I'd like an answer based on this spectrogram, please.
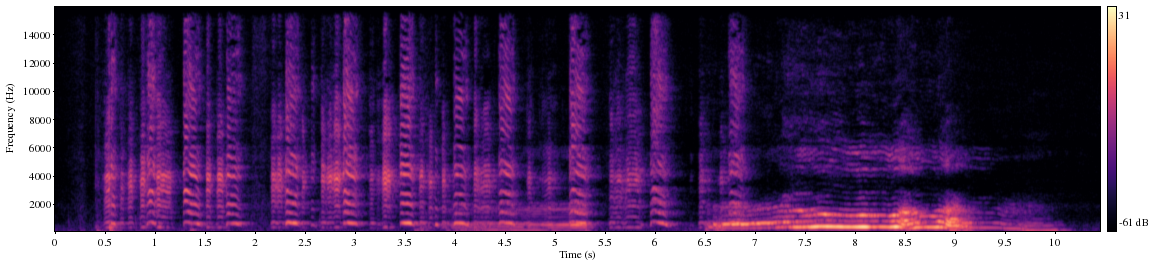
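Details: A 7-month-old female Great Dane puppy yips in short squeaky bursts, then lets out a long, wavering howl.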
